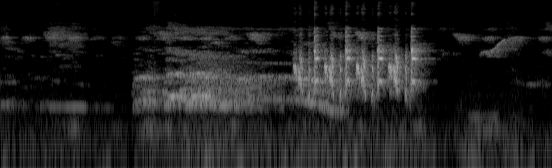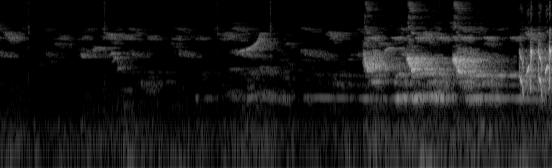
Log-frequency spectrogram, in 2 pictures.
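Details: Sooty-headed bulbul lure for birds that have stopped singing: bursts of harsh chattering and rattles separated by pauses, with soft scattered chirps between and a loud rattling burst near the end.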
